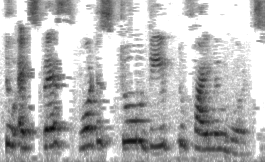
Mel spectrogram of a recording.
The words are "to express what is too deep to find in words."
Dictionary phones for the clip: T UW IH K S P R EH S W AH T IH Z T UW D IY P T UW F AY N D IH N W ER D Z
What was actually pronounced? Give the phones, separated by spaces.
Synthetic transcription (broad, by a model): T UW IH K S P R EH S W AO T IH Z T UW D IY P T UW F AY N IH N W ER D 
